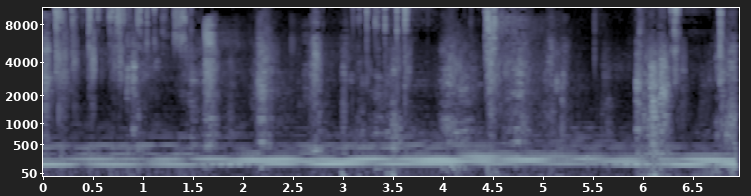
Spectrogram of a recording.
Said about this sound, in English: you hear something considerably more distressing. There is a kind of breaking, crunching.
